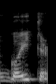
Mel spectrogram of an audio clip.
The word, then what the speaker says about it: goiter: to write it down is changing right now goiter is the pronunciation okay thanks okay any other question maybe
